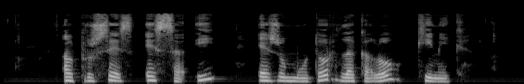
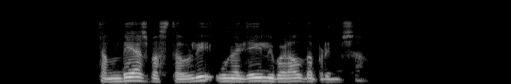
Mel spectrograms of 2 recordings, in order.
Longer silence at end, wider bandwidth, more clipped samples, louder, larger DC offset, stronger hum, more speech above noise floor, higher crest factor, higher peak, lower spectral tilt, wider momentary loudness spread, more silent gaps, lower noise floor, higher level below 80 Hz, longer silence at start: second, 0.6 s vs 1.5 s; first, 11.5 kHz vs 8 kHz; neither; about the same, -24 LUFS vs -23 LUFS; neither; neither; second, 36 dB vs 63 dB; about the same, 20 dB vs 16 dB; about the same, -6 dBFS vs -8 dBFS; second, -4 dB/octave vs -7 dB/octave; second, 8 LU vs 11 LU; neither; second, -59 dBFS vs -86 dBFS; about the same, -62 dBFS vs -64 dBFS; second, 0.65 s vs 1 s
